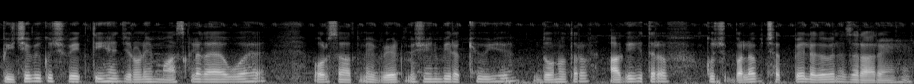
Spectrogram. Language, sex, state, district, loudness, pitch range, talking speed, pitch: Hindi, male, Uttar Pradesh, Etah, -21 LUFS, 110-130 Hz, 225 wpm, 120 Hz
